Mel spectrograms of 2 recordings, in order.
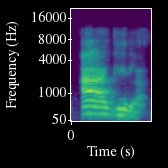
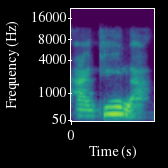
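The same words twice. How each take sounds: First: The stress is on the first syllable. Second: The stress is not on the first syllable. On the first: The speaker calls it right. "The first A is Aguila. ... that first A is stressed" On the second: The speaker calls it wrong. "It's not Aguila"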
